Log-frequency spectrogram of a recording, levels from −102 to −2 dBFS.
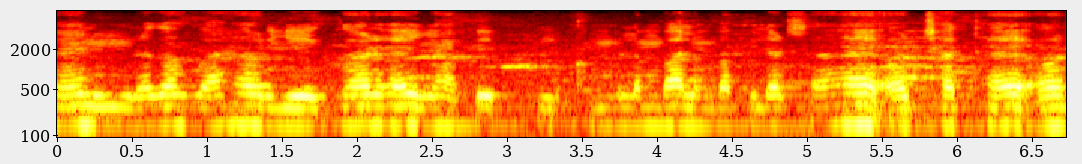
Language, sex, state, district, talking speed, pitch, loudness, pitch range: Hindi, male, Bihar, Vaishali, 140 wpm, 140 Hz, -18 LUFS, 135-140 Hz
